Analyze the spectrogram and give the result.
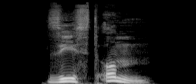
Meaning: second-person singular present of umsehen
- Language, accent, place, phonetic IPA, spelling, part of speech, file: German, Germany, Berlin, [ˌziːst ˈʊm], siehst um, verb, De-siehst um.ogg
